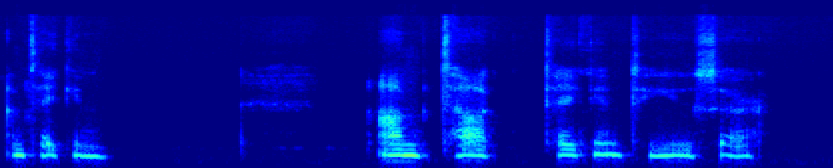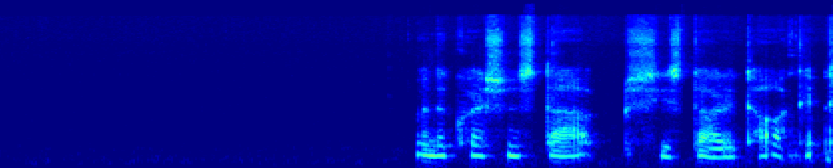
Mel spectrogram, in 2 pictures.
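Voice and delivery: hushed aside, barely voiced; whisper. Real, not acted. Whispering an aside to her chat while someone else is talking. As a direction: lean in and whisper to the viewers.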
